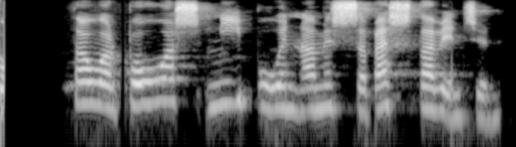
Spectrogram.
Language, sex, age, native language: Icelandic, male, 12, Icelandic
